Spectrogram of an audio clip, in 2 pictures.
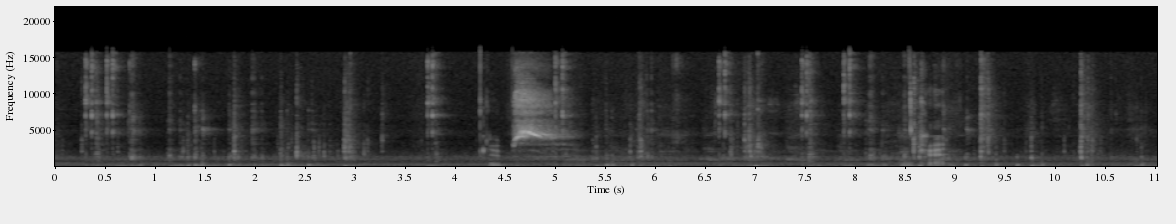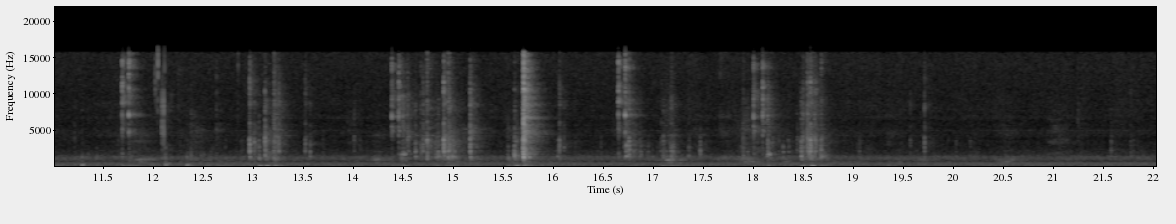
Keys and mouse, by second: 0.5 click, 1.4 shift+middle drag, 2.3 middle drag, 2.9 z, 5.0 click, 5.5 shift+middle drag, 6.6 click, 6.9 g, 8.8-9.1 shift+middle drag, 9.4 middle drag, 9.8-10.3 shift+middle drag, 10.8-11.3 middle drag, 11.7 click, 12.1 middle click, 13.2 shift+d, 14.8 g, 17.1 r, 18.5 r.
